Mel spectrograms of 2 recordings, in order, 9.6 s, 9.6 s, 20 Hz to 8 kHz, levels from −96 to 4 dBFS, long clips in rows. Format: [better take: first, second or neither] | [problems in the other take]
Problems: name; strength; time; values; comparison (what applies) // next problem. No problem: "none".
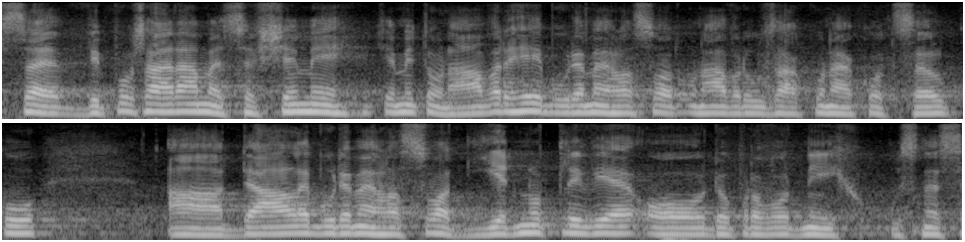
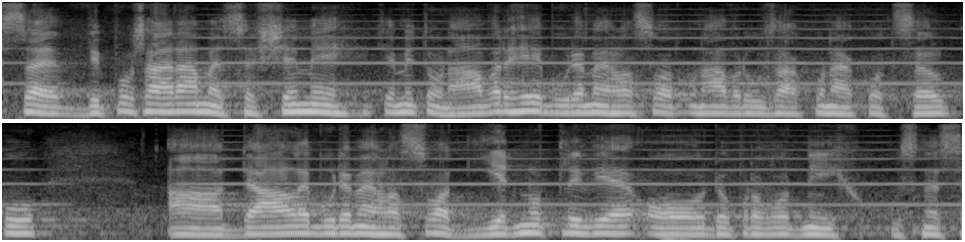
first | background sound (Trumpet); 16 dB below the speech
